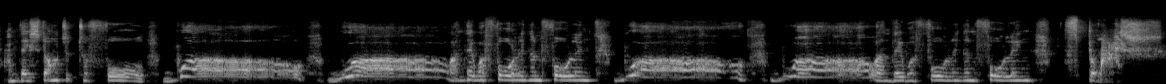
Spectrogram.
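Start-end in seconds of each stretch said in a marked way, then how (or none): 1.6-4.5 high, long wail while falling; falling cry. Acted. Animals falling off the mountain. 6.2-8.8 high, long wail while falling; falling cry. Acted. Animals still falling. 10.6-11.6 breathy splash noise; splash sound. A narrator's reading. Animals hit the pond.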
